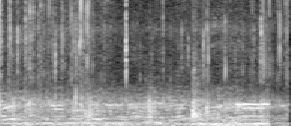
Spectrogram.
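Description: Indistinct background chatter of people in a busy shop, with crinkling of plastic packaging being handled.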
